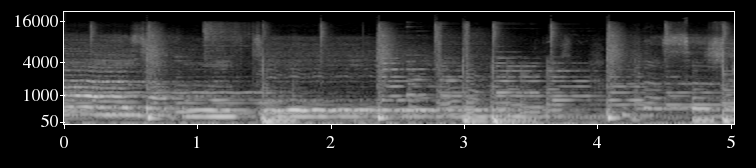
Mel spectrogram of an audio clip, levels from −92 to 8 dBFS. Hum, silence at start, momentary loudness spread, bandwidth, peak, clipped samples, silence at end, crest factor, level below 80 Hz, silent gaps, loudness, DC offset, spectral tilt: none; 0 s; 9 LU; 16 kHz; -8 dBFS; under 0.1%; 0 s; 14 dB; -32 dBFS; none; -23 LUFS; under 0.1%; -6 dB/octave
